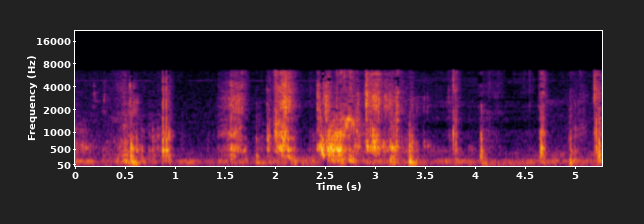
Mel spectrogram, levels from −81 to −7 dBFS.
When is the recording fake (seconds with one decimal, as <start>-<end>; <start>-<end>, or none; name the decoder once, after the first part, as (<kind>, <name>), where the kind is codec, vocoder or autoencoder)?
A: 3.5-4.7 (codec, SNAC)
